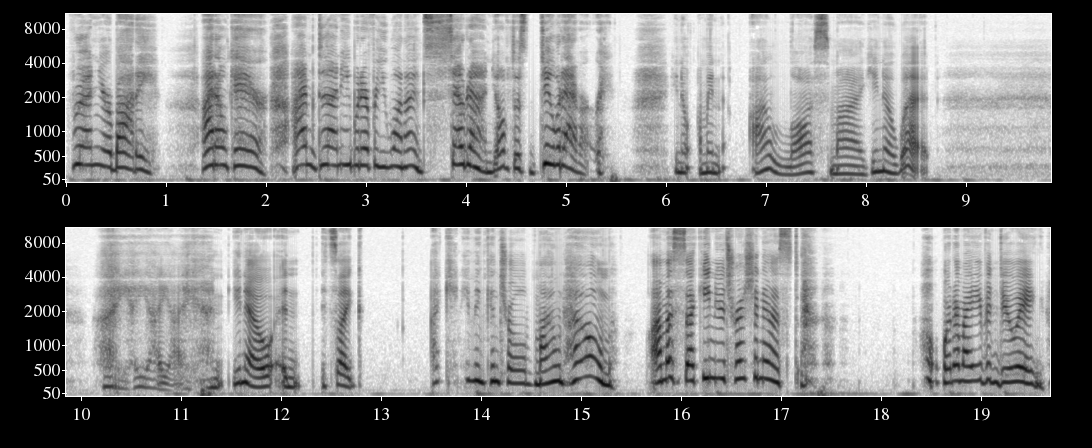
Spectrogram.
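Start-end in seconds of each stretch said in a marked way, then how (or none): 0.0-5.3 much higher, louder fed-up yell; mother yelling at her kids about food, loud and fed up; exasperated yelling at kids. Retold or imitated. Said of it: "I was yelling at them". 13.5-19.6 higher, louder, despairing rant; frantic, much louder, higher venting; exasperated outburst. Real, not acted. Venting despair about failing.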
